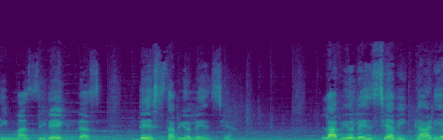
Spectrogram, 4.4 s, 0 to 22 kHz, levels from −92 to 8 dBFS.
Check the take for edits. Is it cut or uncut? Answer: uncut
